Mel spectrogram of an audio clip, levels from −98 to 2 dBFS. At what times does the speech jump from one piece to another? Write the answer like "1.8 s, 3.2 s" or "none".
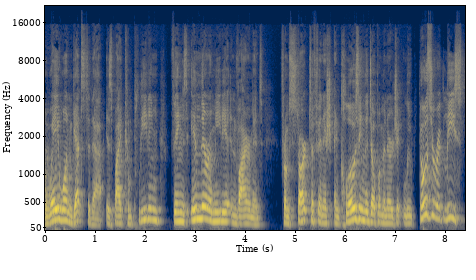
7.3 s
